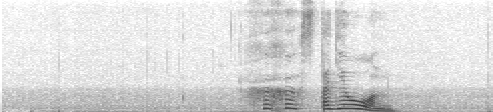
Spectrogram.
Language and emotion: Russian, positive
